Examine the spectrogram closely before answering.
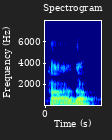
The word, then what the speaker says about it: هذا: Hada, okay. It's right. It's This is how it is written, okay, but it's pronounced hada.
